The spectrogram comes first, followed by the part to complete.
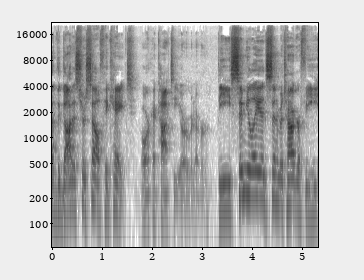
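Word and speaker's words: Hecate: goddess uh I guess her name is pronounced heati I always thought it was heate or heate but Wikipedia is telling me that it's hiati I'm going to go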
